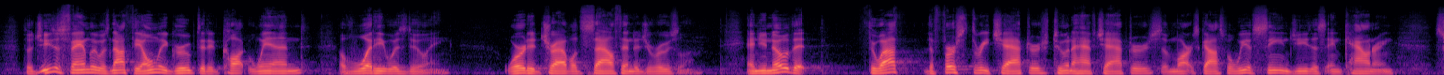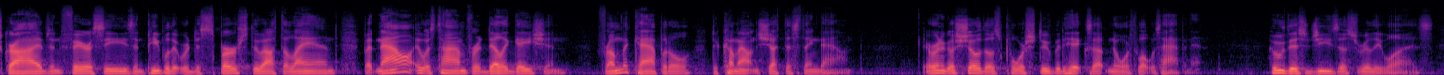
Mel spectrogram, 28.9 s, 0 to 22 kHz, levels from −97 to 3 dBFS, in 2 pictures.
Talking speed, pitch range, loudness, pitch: 195 wpm, 110-125 Hz, -32 LUFS, 115 Hz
